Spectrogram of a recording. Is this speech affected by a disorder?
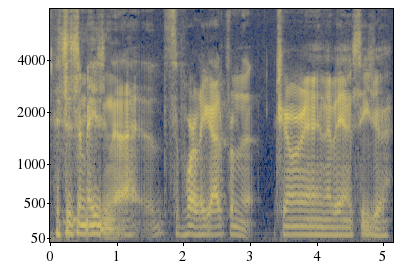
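Yes: young-onset Parkinson's disease; hereditary LRRK2 form, diagnosed at 38, right hand weakness, freezing, medication 5 years, deep brain stimulator; deep brain stimulation plus medication working well, no cognitive problems.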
